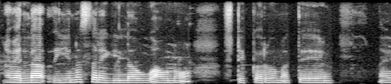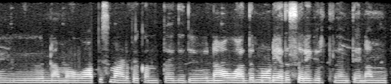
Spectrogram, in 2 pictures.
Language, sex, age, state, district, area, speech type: Kannada, female, 45-60, Karnataka, Bidar, rural, spontaneous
